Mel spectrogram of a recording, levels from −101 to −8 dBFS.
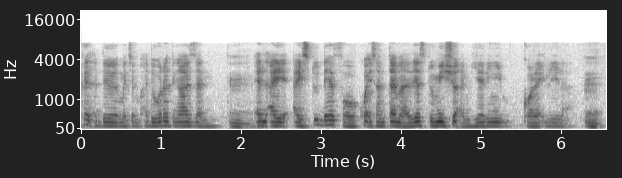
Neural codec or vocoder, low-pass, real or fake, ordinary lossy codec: none; 7.2 kHz; real; none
